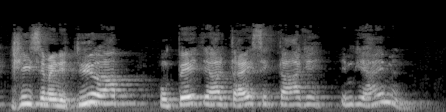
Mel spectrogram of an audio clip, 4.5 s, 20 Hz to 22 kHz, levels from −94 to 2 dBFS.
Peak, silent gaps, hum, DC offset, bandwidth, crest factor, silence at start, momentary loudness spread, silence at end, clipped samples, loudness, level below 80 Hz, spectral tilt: -4 dBFS; none; none; under 0.1%; 10 kHz; 18 dB; 0 s; 15 LU; 0.3 s; under 0.1%; -21 LUFS; -62 dBFS; -5 dB/octave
